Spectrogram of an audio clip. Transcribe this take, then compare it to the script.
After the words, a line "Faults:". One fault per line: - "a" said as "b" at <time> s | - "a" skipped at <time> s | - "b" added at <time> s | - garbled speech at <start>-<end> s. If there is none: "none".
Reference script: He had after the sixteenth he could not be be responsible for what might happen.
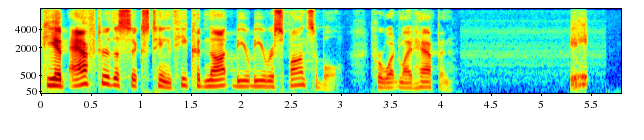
He had after the sixteenth he could not be be responsible for what might happen.
Faults:
none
